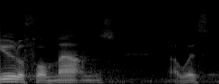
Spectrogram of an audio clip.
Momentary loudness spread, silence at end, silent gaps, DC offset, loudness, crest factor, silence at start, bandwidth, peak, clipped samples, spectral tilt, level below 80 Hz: 20 LU; 0 s; none; under 0.1%; -38 LUFS; 18 dB; 0 s; 11.5 kHz; -20 dBFS; under 0.1%; -6.5 dB/octave; -68 dBFS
